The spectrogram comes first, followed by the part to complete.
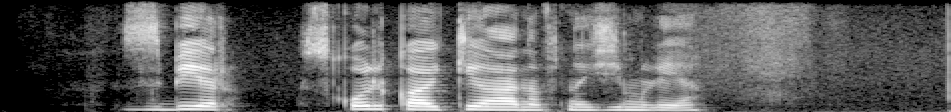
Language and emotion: Russian, neutral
